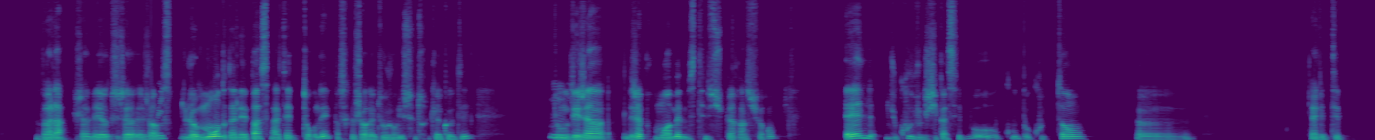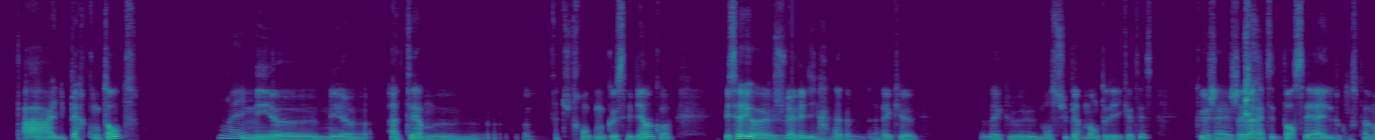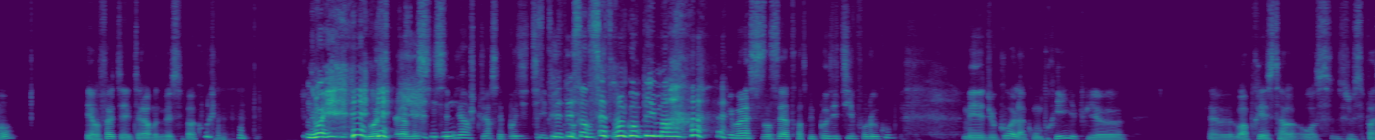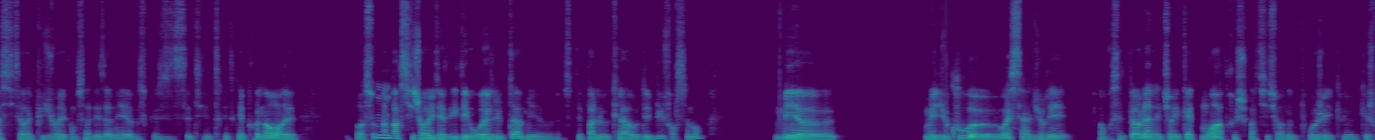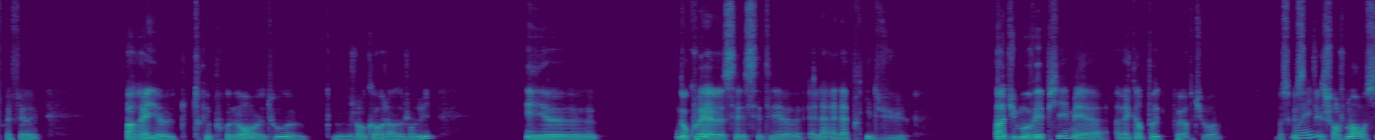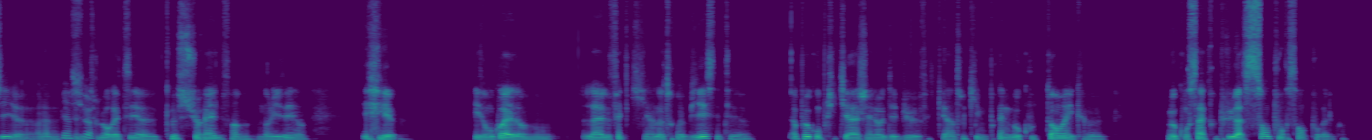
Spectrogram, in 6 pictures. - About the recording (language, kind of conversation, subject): French, podcast, Qu’est-ce qui t’a aidé à te retrouver quand tu te sentais perdu ?
- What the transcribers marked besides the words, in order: "Voilà" said as "Valà"; stressed: "beaucoup"; chuckle; chuckle; laugh; laughing while speaking: "Ouais. Mmh, c'était censé être un compliment"; laugh; laugh; stressed: "cent pour cent"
